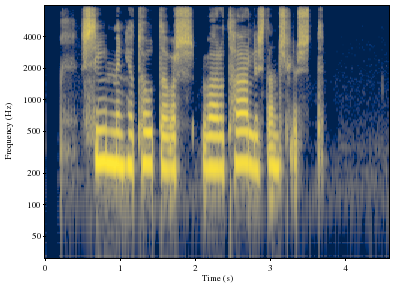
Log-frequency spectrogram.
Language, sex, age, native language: Icelandic, female, 20-29, Icelandic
